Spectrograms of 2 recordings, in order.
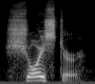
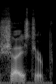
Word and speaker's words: Scheuster: A Clinton Street lawyer named Scheuster, S-C-H-E-U-S-T-E-R, or Scheuster or Scheister pronounced. In German it would be Scheuster, it might be Scheister in Yiddish, but it became Scheister in English in any case.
